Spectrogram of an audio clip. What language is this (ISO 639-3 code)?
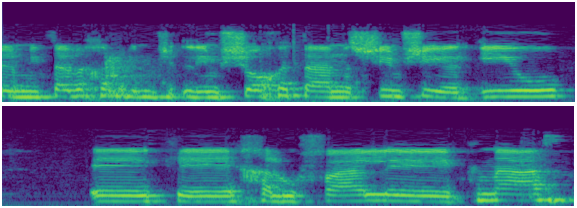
heb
